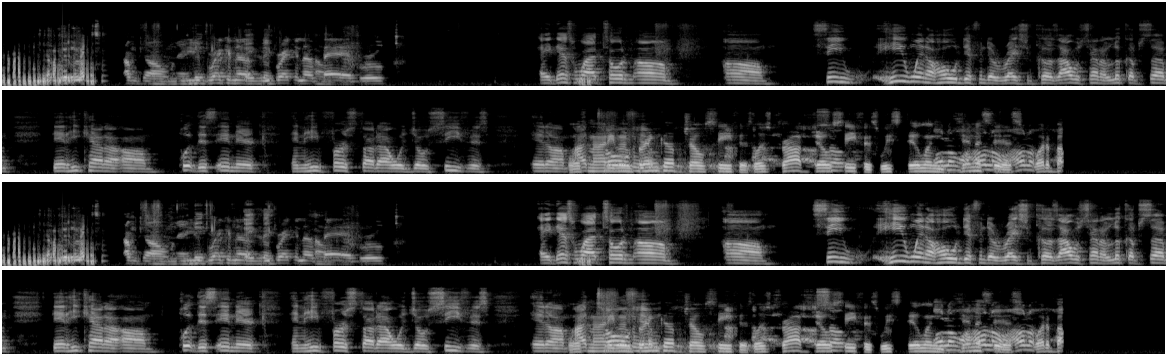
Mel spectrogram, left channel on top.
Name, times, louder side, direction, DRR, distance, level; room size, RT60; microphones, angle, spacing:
voice 1, 0.3-1.0 5.7-5.8 17.3-22.2, equal, 10° left, 4.0 m, -22 dB
voice 2, 1.2-2.0 2.4-2.7 3.1-3.2 5.4-7.7 8.1-16.5 16.9-18.2 18.9-19.0 19.2-20.1 21.0-22.3, right 2 dB, 85° right, 6.7 m, -24 dB
voice 3, 1.8-3.8, left 1 dB, 40° left, 5.5 m, -28 dB
head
